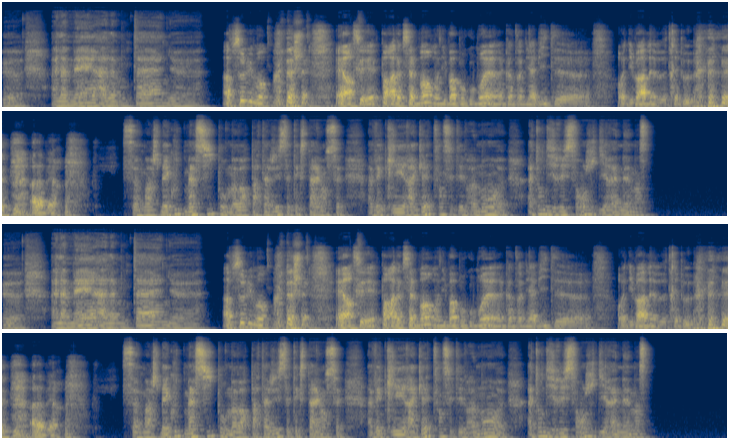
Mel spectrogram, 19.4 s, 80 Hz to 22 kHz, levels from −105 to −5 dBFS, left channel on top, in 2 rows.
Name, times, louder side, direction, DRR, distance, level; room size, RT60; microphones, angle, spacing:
voice 1, 0.0-2.6 3.8-4.0 4.7-4.8 11.3-18.2, right 2 dB, 50° right, 1.7 m, -36 dB
voice 2, 2.9-10.8, left 2 dB, 10° left, 2.4 m, -34 dB
6.4 x 3.0 x 2.3 m
head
